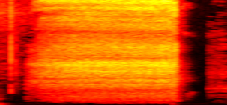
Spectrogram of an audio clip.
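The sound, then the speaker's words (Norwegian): A small click, then one steady, airy hiss of an e-cigarette (vaping device) being puffed, lasting about a second and a half, fairly loud before cutting off abruptly. “Uh, nei, det vi hørte der, det var en e-sigarett eller et, et vapeapparat”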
